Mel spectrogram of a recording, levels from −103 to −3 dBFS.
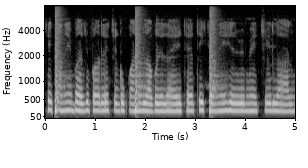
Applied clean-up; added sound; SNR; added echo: none; Snare drum; 9 dB; none.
